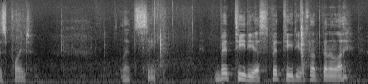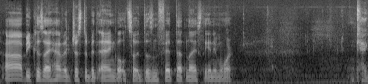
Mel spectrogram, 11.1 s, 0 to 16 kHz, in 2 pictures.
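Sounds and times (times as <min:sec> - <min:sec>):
man talking: 0:00.0 - 0:00.6, 0:01.8 - 0:02.5, 0:03.2 - 0:09.1, 0:10.8 - 0:11.0.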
